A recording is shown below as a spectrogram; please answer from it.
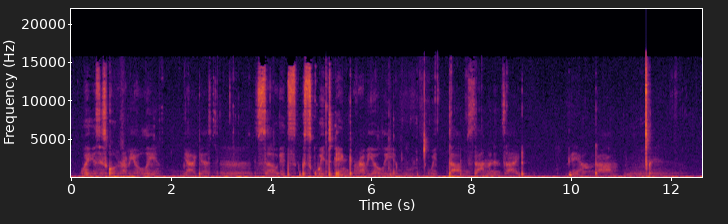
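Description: Close-miked eating sounds: soft, breathy mouth and chewing noises heard much like whispering, broken by sharp clicks of a metal fork on a ceramic plate.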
